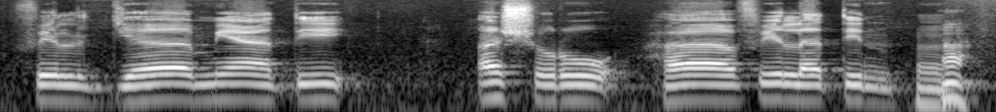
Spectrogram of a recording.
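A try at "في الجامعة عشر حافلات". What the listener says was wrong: Panjang pendeknya. Asyru hafilatin. Intabih, jangan terburu-buru.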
